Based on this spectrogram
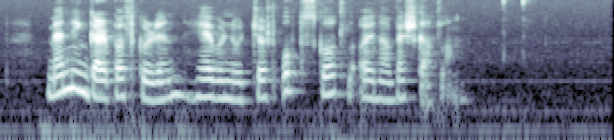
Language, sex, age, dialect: Faroese, female, 36-60, Norðuroyggjar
